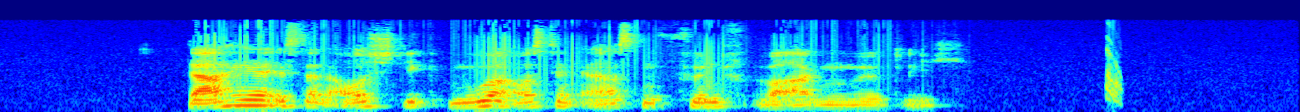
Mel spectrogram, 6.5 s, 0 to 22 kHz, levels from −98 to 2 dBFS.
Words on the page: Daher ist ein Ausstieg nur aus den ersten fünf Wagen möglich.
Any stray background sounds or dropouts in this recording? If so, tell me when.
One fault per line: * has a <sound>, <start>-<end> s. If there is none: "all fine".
* has a chirp, 5.5-5.6 s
